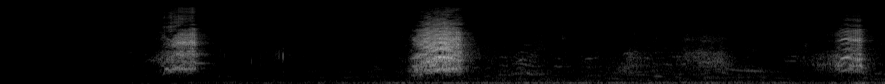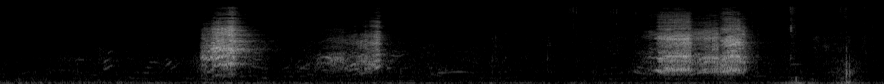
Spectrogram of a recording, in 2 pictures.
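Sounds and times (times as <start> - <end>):
macaw squawking: 1.5 - 2.2, 4.1 - 4.8, 8.1 - 8.8, 10.8 - 12.8, 15.3 - 16.5.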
